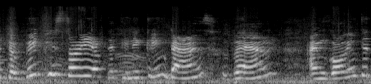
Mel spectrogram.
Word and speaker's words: Tinikling: Pronounced as T as in green tea, Nick as in Nick in snake, and Ling as in Ling in slingshot. Tinikling. Let us say it together. Tinikling.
